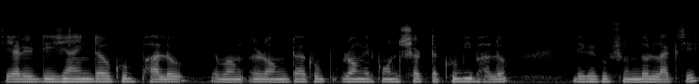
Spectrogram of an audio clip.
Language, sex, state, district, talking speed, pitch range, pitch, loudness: Bengali, male, West Bengal, Jhargram, 155 wpm, 120-130 Hz, 125 Hz, -36 LUFS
